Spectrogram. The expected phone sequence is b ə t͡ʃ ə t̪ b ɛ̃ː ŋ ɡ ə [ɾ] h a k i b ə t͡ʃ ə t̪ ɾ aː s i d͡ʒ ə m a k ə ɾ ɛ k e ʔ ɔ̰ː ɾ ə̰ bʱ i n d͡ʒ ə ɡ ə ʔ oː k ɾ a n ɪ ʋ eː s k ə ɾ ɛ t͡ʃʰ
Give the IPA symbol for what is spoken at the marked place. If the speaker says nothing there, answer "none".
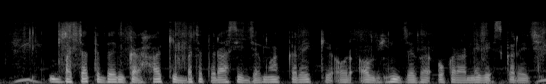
ɾ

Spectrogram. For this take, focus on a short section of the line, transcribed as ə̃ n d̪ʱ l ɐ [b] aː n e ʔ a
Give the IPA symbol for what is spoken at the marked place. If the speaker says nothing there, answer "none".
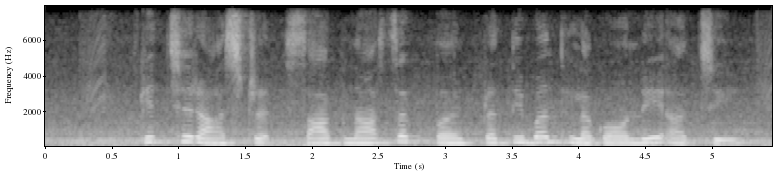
ɡ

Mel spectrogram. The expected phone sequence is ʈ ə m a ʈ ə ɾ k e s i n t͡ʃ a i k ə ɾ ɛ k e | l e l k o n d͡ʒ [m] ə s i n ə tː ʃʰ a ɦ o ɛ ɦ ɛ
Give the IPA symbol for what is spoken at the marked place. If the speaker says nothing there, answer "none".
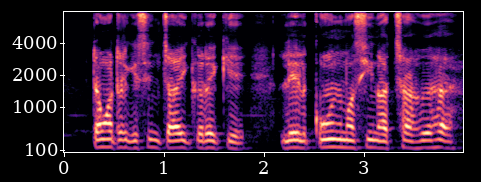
m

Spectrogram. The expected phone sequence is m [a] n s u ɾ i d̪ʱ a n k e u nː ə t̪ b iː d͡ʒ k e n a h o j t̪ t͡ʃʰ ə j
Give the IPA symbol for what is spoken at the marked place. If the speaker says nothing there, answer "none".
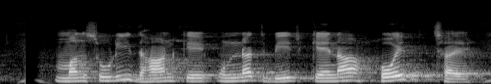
ə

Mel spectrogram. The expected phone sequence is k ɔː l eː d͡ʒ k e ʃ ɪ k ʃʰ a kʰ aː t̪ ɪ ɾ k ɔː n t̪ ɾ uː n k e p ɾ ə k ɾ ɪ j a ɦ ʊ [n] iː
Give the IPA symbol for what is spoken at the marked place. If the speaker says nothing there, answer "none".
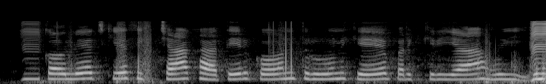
none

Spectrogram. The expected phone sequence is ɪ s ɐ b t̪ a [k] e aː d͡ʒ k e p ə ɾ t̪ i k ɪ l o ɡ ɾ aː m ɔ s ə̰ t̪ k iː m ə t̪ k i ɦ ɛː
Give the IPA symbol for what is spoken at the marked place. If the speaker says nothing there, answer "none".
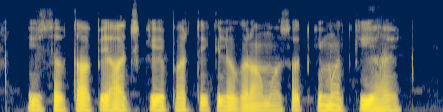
p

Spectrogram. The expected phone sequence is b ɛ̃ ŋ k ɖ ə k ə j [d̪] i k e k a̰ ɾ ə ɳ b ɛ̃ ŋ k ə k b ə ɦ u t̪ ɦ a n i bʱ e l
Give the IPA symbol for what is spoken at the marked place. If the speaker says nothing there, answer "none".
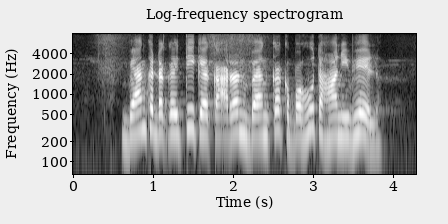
t̪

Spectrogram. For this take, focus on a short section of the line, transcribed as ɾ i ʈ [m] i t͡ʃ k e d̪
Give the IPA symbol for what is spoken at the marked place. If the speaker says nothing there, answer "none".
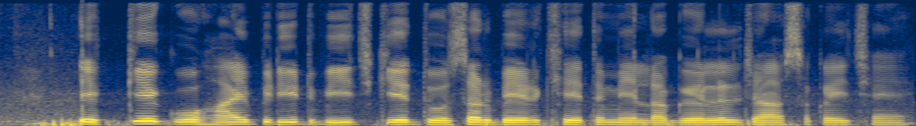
b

